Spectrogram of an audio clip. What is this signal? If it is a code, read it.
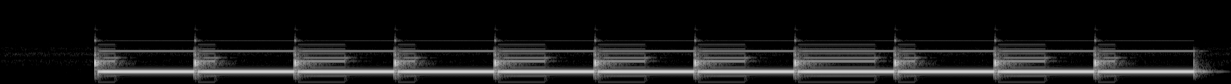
Radio time signal (WWV, Colorado), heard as ticks, one a second, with room echo.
